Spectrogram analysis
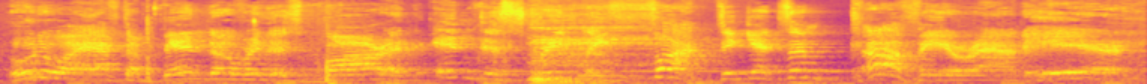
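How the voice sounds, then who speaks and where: A screaming, swearing big-shot official, high gravelly voice all over the place, noisy audio. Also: male voice, animated, normal speed, soft background music, heavily acted. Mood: furious. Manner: shouting, profane, contemptuous. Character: foul-mouthed, furious male government official. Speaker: government secretary. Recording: noisy game cutscene audio.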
